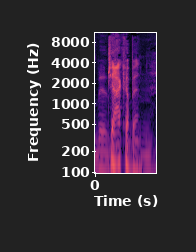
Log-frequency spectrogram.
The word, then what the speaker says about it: Jacobin: Jacobin.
